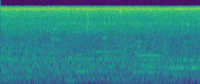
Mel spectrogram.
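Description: Soft background music, faint and steady, with no clear sound from the chewing.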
